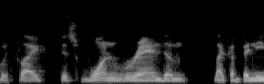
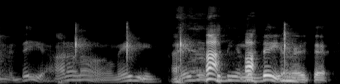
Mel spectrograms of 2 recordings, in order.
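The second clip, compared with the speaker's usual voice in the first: mock pondering; 7 semitones higher than usual. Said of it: "some people are kinda, like, thinking about it".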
